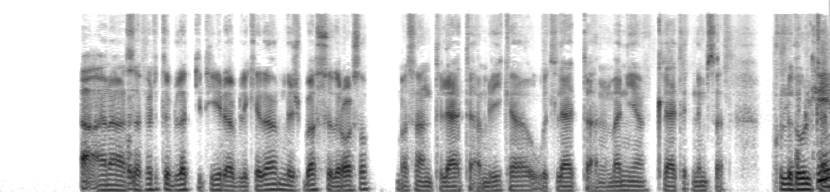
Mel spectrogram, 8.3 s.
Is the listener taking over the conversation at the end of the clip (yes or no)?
yes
